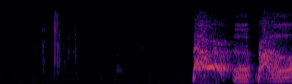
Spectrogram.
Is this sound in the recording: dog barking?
yes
